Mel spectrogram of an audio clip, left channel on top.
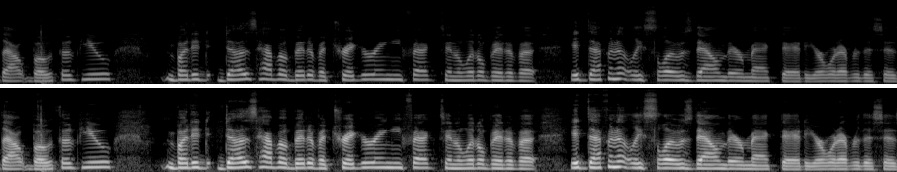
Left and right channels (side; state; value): left; quieter; 13.2 dB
